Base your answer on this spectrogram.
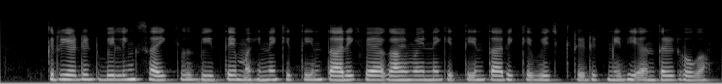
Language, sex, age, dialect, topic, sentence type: Hindi, female, 18-24, Kanauji Braj Bhasha, banking, statement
